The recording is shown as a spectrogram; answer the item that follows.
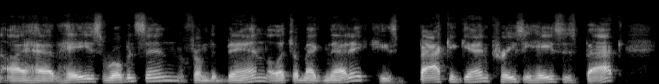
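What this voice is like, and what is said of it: American East Coast accent. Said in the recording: “Is that East Coast accent, you haven't lost it now that you're in Japan”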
